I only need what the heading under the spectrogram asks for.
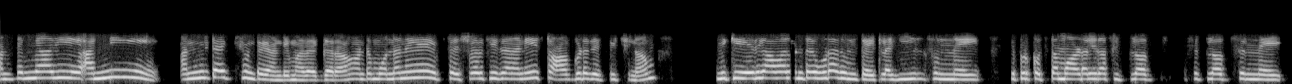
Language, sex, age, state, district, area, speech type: Telugu, female, 18-30, Telangana, Mulugu, urban, conversation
